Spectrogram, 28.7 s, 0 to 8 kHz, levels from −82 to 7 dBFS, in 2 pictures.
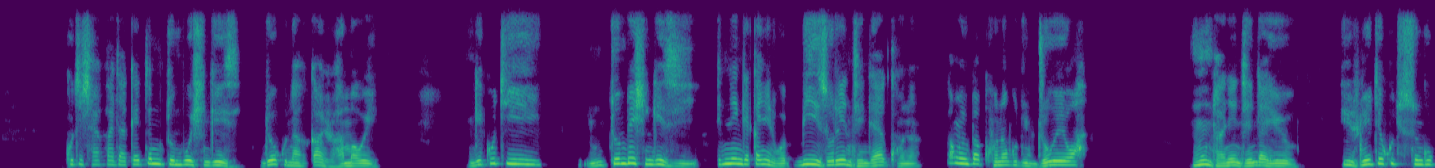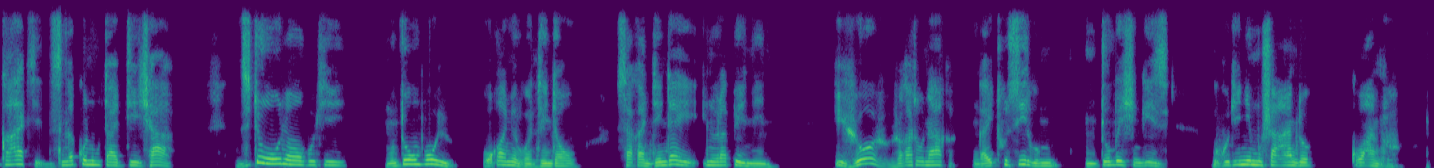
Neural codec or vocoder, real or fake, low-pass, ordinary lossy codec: codec, 24 kHz, 3.1 kbps, DualCodec; fake; 7.2 kHz; Opus, 64 kbps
